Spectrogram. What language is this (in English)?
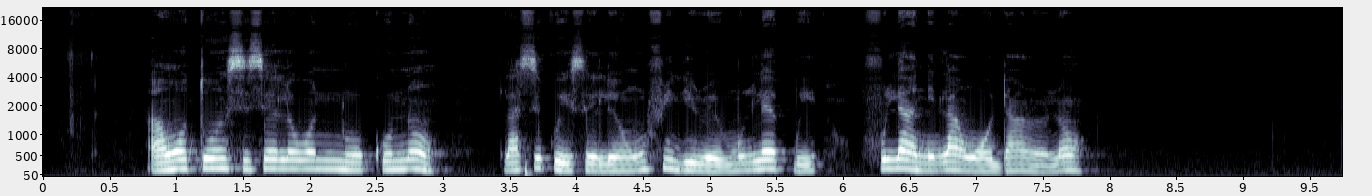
Yoruba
